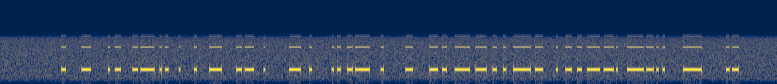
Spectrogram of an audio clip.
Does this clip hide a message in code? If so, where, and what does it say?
No, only beeps of irregular length.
